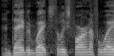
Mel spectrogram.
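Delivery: ordinary talk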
